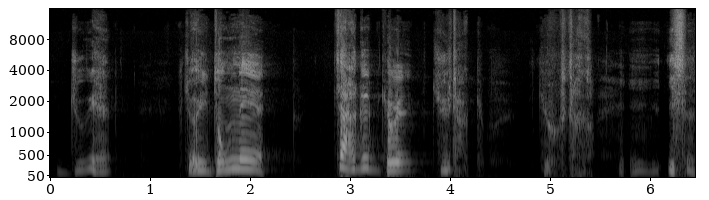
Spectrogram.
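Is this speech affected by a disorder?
Yes: cerebral palsy; fairly severe in childhood.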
